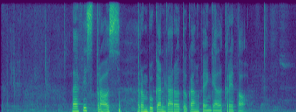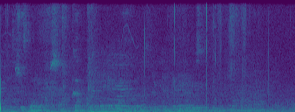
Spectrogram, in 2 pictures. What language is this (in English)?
Javanese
